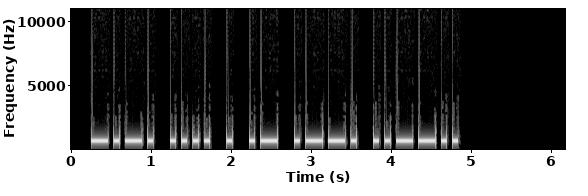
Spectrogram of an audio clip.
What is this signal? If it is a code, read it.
Morse code, heard as a keyed tone, about 17 wpm, 700 Hz. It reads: CHEAP?
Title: Sentences from Top 1200 Words 17wpm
